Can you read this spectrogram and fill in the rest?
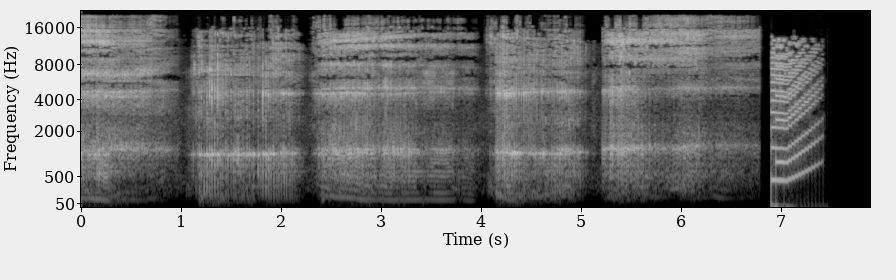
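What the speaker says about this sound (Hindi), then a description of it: "कैसे खर्राटा लेते हैं।" A man snores while asleep, giving about five long, loud, rasping breaths spaced roughly a second apart, followed by a short rising electronic tone.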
